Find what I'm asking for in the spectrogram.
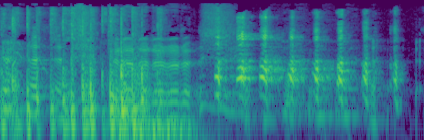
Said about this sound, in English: Yeah, while knocking a wood, by the way. just, just, to be clear.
